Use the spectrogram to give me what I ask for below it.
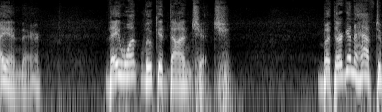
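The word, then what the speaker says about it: Dončić: the pronunciation it is done chich like Cheech but chich now they say that in Serbia it's Cheech but everybody here calls him chich and I think for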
